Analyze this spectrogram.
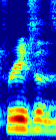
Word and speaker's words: Friesen: ultimately didn't do and say it sounds like free since this day just went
